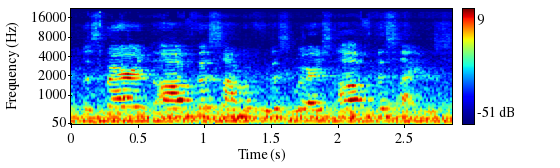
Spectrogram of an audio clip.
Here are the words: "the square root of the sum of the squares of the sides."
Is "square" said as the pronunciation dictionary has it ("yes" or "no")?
no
